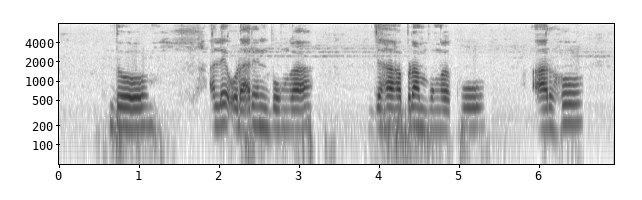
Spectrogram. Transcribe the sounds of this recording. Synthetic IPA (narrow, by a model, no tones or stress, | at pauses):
d̪ɔ | alɛɔɽaʔɾɛnbɔŋɡa | d͡ʒaɦaɦapɽambɔŋɡakɔ | aɾɦɔ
